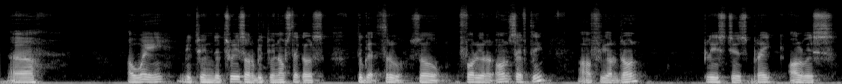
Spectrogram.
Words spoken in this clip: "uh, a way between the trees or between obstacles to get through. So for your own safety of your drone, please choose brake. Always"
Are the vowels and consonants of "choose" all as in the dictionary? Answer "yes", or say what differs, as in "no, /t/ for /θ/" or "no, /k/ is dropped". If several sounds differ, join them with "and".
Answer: no, /s/ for /z/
